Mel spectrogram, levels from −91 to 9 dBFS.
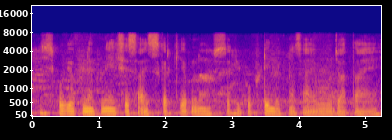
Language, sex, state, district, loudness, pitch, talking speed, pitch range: Hindi, male, Madhya Pradesh, Dhar, -19 LUFS, 100 Hz, 170 wpm, 95-105 Hz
